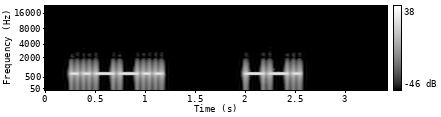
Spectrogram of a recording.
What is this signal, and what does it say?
Morse code, heard as a keyed tone, about 20 wpm, spaced as for 8 wpm, 700 Hz. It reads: ?G
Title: 204 Lesson 33d - Letter j - Two Characters 20wpm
